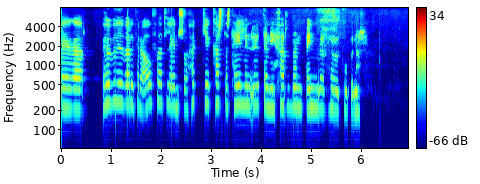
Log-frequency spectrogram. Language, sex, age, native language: Icelandic, female, 40-49, Icelandic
